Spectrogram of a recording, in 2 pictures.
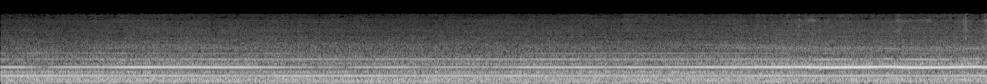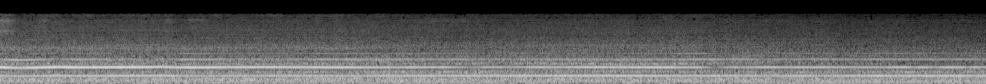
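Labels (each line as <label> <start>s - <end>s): A large vacuum cleaner roars while cleaning the street. 0.0s - 19.7s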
